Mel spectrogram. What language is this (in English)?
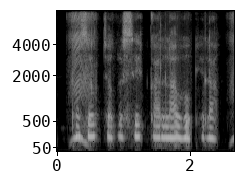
Bhojpuri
